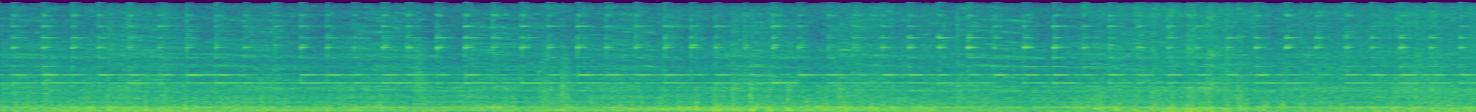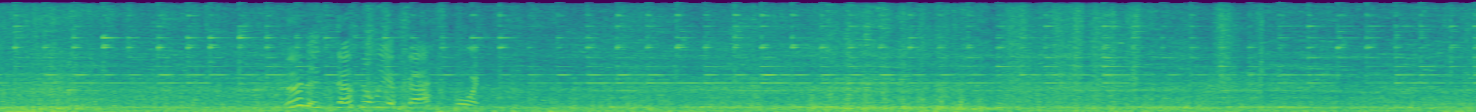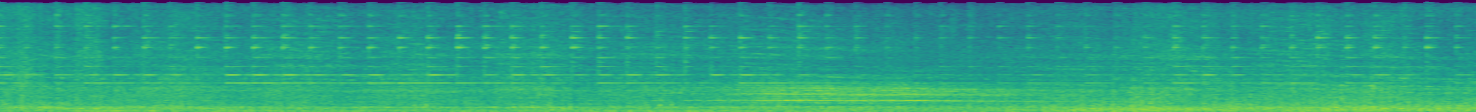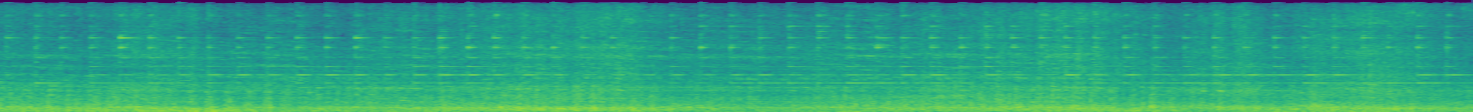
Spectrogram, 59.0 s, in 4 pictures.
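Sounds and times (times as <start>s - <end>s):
train wheels clattering on rails: 0.0s - 59.0s
brief high tone: 35.8s - 41.5s.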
